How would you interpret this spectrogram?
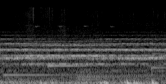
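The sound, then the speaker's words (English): An emergency vehicle siren sounds steadily throughout, a sustained, tonal wail with layered harmonics over a low rumble of road noise. No one speaks. “I'm hearing the siren pass.”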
